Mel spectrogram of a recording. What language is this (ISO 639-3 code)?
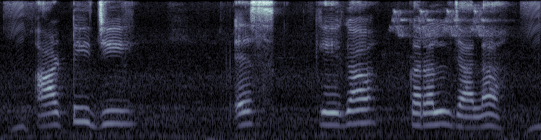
bho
